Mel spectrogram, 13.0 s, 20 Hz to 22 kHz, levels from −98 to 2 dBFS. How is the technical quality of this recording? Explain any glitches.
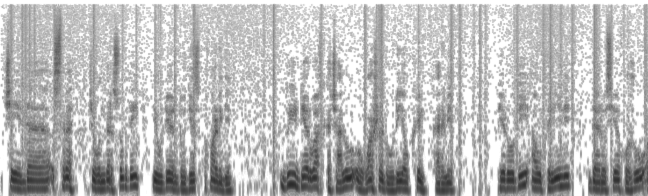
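The recording is held back by one processing fault that runs through the whole clip. Throughout, overdone noise removal strips frequency bands near the estimated noise floor along with quieter speech detail, leaving near-silent gaps with twinkling specks. A spectrogram shows patchy, isolated time-frequency islands scattered across an emptied background.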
